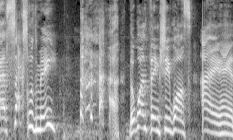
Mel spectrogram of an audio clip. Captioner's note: laughs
